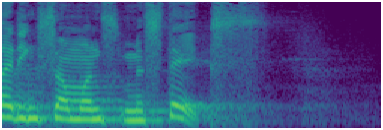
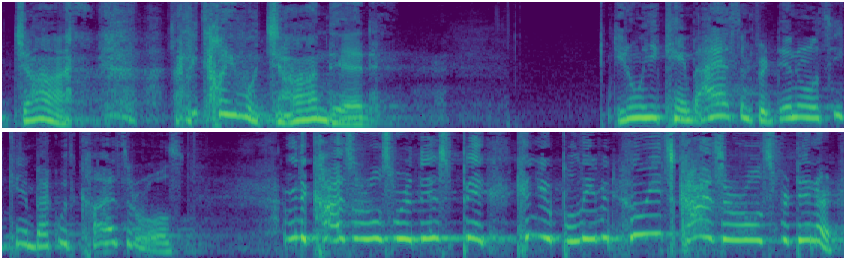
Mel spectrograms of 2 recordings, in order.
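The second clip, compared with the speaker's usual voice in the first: gossiping wife, rising much higher as she gets worked up; a mock-outraged wife telling friends about her husband; complaining wife; 8 semitones higher than usual. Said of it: "how do you tell it".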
